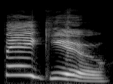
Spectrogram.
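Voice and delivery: loud, high, drawn-out thanks; emphatic mock relief. Reader cheering the girl's free will, emphatic. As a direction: exclaim it with exasperated gratitude. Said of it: "And I'm like".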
